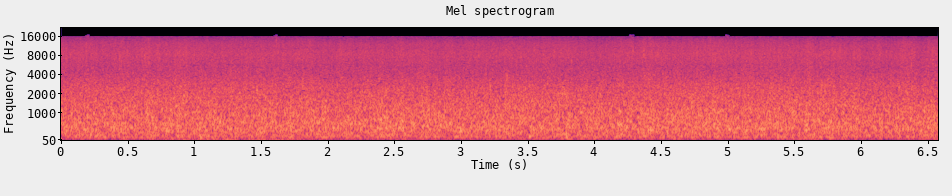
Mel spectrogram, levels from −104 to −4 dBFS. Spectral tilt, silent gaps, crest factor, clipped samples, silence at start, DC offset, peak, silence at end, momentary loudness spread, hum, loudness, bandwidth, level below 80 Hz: -2 dB/octave; none; 14 dB; under 0.1%; 0 s; under 0.1%; -8 dBFS; 0 s; 1 LU; none; -22 LUFS; 16 kHz; -48 dBFS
